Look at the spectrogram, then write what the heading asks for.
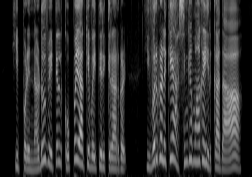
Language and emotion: Tamil, disgusted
